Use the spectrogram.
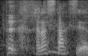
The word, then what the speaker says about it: Anastasia: Qual a pronúncia correta? Anastasia, né?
